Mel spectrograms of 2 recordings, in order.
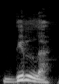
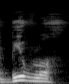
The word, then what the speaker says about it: billah: kemudian berharakat jair kasroh wajib dibaca tipis atau tarq Billah jadi nggak boleh dibaca biyullah kalau kemudian diizin oleh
